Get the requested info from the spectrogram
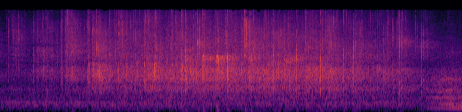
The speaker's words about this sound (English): You did, we believe, so our applause, we give it to Jesus.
